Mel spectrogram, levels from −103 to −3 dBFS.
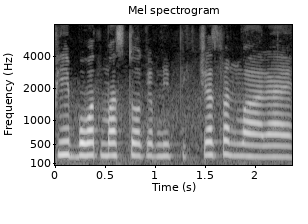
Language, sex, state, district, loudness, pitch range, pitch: Urdu, female, Andhra Pradesh, Anantapur, -25 LUFS, 240-265 Hz, 255 Hz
